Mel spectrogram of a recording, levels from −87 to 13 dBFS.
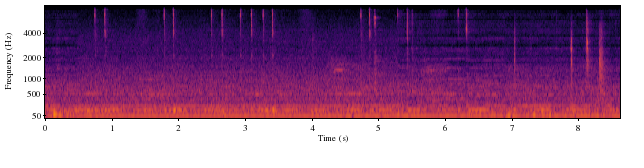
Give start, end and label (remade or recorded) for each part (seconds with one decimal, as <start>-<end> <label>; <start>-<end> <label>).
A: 0.0-0.5 remade; 0.5-5.3 recorded; 5.3-8.6 remade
